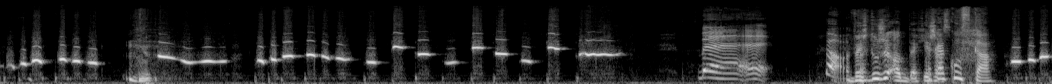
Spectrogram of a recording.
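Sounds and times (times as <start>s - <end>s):
person whistling a children's theme tune: 0.0s - 6.3s, 10.1s - 10.5s
speech: 8.6s - 10.0s.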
